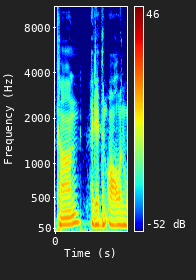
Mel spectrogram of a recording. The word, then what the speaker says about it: Cannes: Grand Depart, which is the first three, like Lille, and it's not Cannes, but Cannes.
